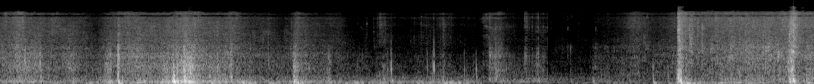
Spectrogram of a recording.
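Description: Tent fabric rustles and flaps as it is handled.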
